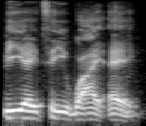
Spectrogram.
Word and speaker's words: Batya: It's B-A-T-Y-A, Batya. Ungar Sargon, I believe that's how you pronounce her last name.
